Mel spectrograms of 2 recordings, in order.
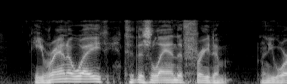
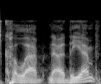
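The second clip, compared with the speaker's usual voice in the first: ordinary delivery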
